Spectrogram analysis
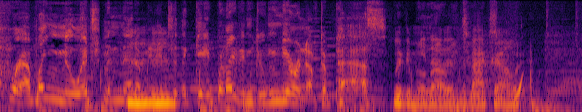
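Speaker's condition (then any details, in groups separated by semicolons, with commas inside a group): No condition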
